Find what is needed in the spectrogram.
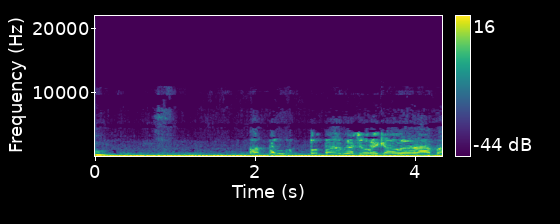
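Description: A steady low hum runs throughout. A voice starts speaking about halfway through.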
